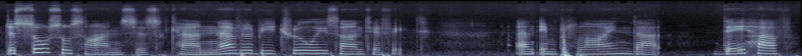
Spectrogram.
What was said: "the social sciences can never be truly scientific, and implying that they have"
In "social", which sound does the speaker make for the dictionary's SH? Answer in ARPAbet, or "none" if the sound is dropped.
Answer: SH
